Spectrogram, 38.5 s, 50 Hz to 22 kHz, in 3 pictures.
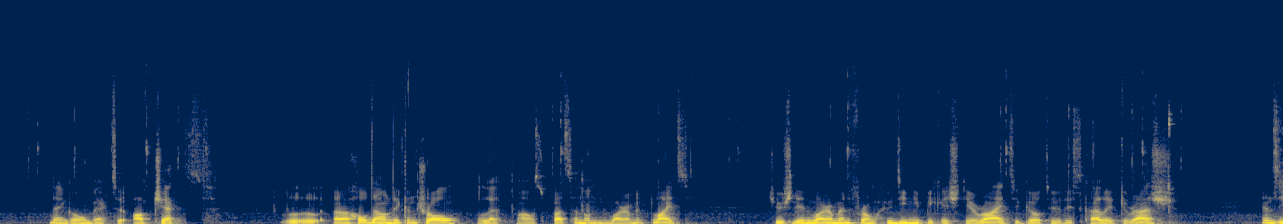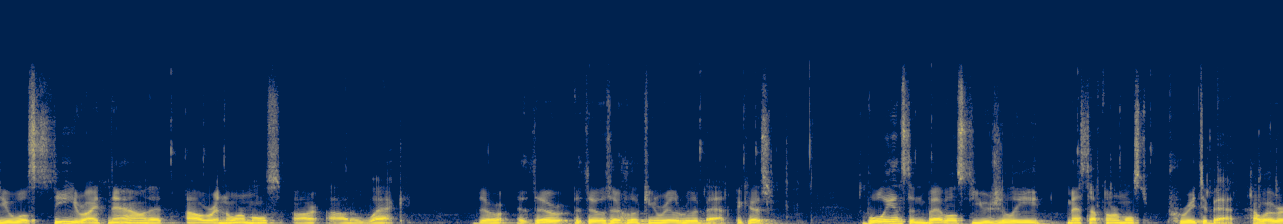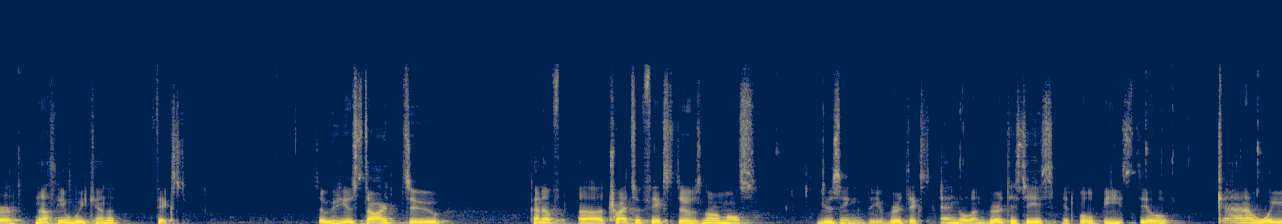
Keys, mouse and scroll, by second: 20.6-22.3 Return, 24.8 Tab, 25.0-26.1 typing, 26.2 Return, 33.1-35.1 scroll.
